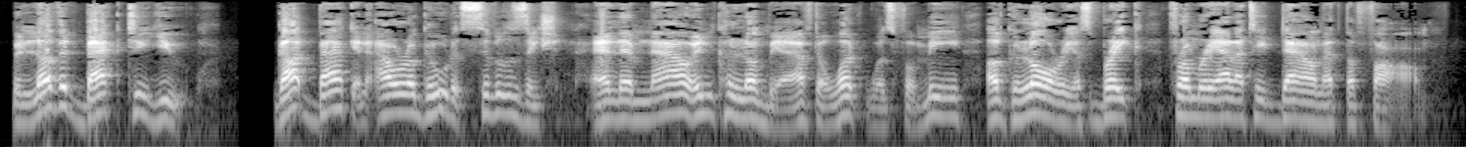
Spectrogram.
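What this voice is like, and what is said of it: Documentary-style letter-reading voiceover. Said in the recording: “he's basically doing the anyone in Ken Burns' is the Civil War ... doing a voiceover read of letters ... I think I do that voice fairly well”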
